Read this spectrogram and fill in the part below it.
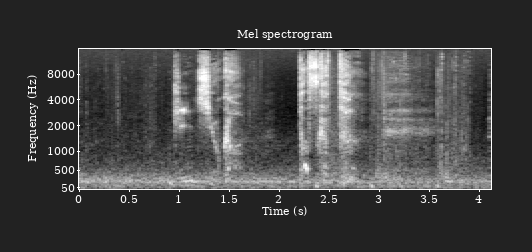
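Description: A young man speaks tensely and close by.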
